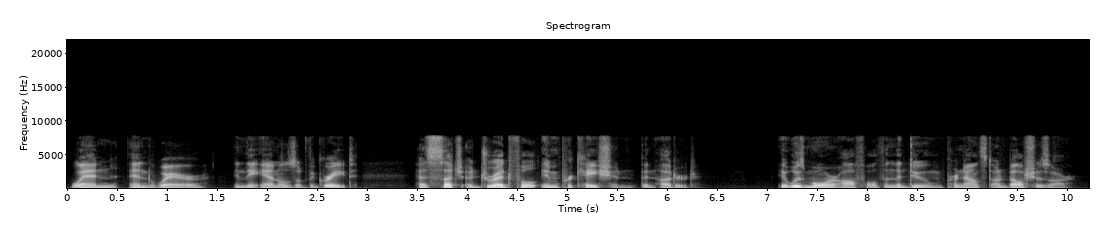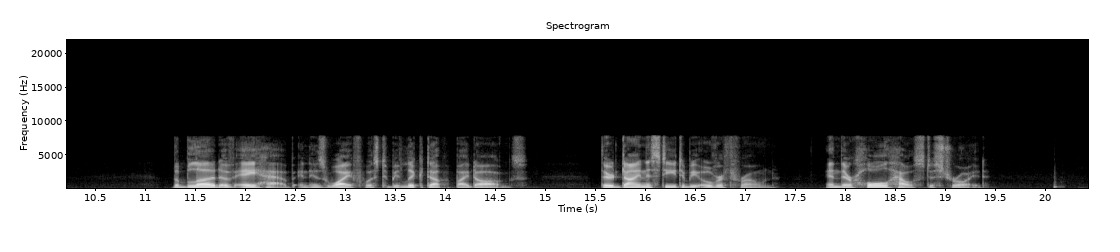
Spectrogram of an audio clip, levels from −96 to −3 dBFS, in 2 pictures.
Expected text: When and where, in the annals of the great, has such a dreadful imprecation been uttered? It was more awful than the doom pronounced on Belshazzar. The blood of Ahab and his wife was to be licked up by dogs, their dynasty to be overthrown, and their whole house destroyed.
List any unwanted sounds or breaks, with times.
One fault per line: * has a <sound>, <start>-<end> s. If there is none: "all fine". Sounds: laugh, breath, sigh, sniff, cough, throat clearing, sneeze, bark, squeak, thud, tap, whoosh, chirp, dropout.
* has a laugh, 20.1-20.2 s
